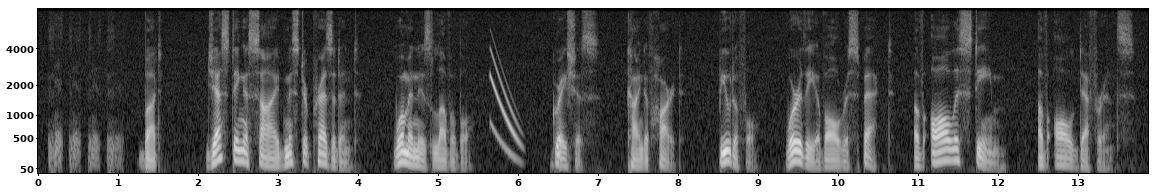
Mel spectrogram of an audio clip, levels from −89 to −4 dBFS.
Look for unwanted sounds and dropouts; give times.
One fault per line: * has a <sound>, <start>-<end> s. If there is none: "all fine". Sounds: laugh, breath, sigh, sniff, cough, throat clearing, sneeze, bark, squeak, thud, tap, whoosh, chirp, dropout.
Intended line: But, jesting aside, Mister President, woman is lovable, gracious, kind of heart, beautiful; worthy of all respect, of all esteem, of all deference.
* has a laugh, 0.1-1.1 s
* has a chirp, 5.6-6.1 s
